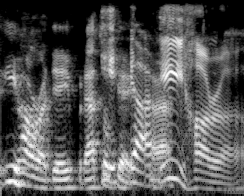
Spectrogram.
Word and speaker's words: Ihara: Actually, it's Ihara, Dave, but that's okay.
